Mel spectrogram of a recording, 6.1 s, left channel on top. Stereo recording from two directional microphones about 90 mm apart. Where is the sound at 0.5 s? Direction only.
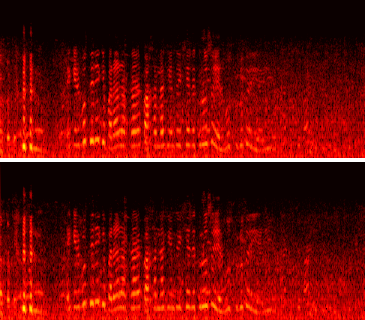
20° left (ahead or behind).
